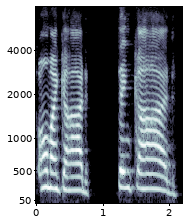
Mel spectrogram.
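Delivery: high mock relief; Shannon. Recapper mimics housewife after relief, high mock gratitude. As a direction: sigh thanks in a high, put-on voice. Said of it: "And then Shannon goes".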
